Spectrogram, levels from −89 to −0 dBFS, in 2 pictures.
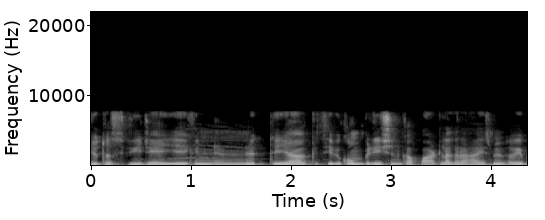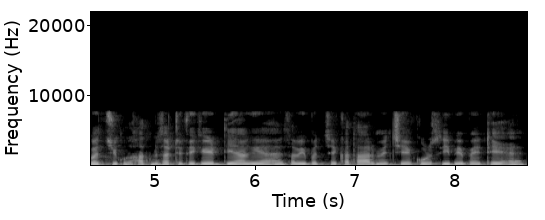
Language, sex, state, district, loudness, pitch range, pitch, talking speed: Hindi, male, Bihar, Madhepura, -34 LUFS, 150-160 Hz, 155 Hz, 225 wpm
